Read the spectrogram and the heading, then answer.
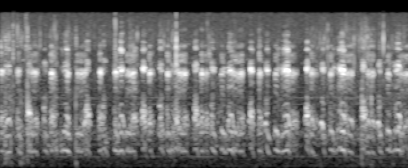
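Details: Chukar partridge giving a rhythmic series of short, throaty clucks, nearly two per second, rising and falling in loudness like a rolling chant.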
